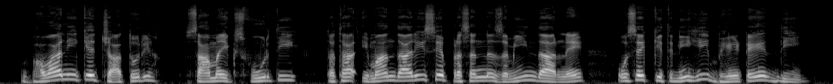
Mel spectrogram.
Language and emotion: Hindi, neutral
